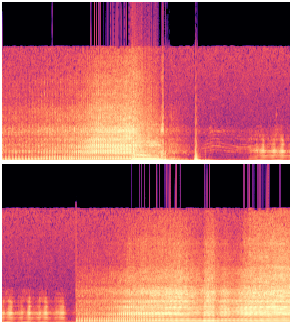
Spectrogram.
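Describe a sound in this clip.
A motorcycle engine revs hard and climbs in pitch.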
